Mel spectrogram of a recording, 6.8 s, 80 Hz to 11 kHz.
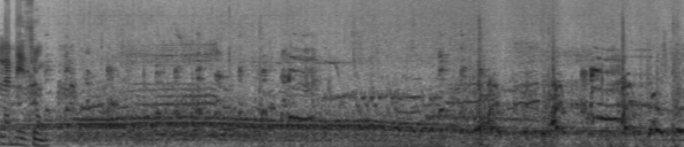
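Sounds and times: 
speech: 0:00.0 - 0:01.5
steady whining howling tone: 0:00.0 - 0:06.8
dog barking and yelping: 0:04.8 - 0:06.8.

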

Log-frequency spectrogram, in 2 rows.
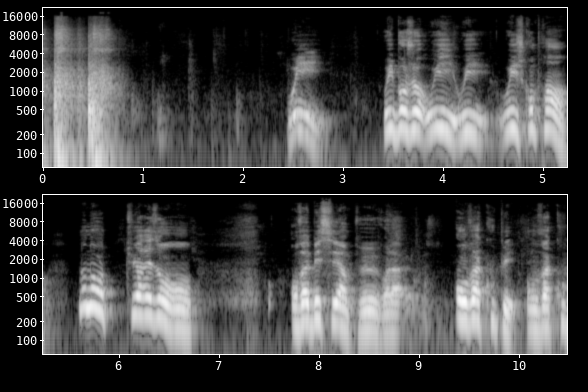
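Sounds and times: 
door being opened with loud thuds: 0:00.0 - 0:00.9
speech: 0:02.4 - 0:06.8, 0:07.7 - 0:10.4.

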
